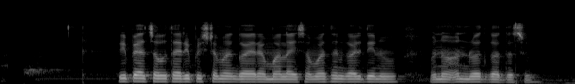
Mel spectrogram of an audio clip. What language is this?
Nepali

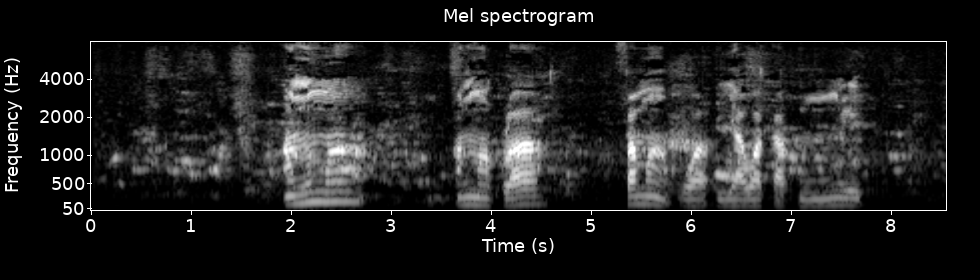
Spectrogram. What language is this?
Baoulé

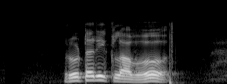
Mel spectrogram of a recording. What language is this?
Nepali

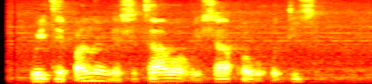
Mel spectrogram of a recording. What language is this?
Kabardian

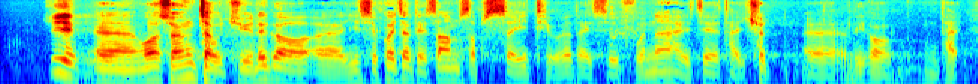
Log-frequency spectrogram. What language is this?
Cantonese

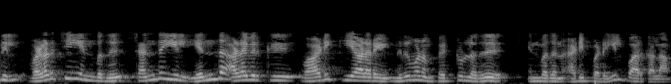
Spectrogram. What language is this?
Tamil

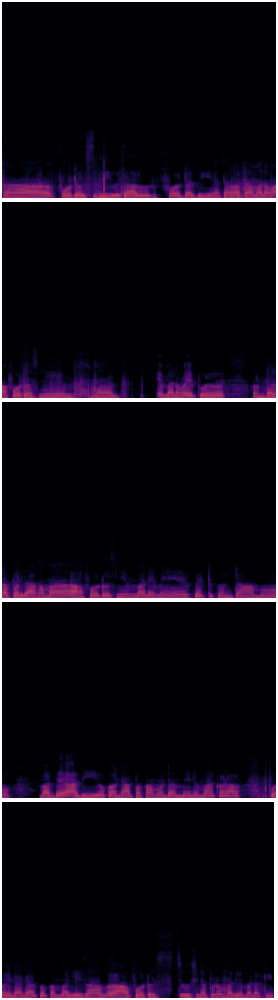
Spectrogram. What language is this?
Telugu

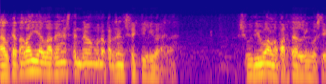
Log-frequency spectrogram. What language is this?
Catalan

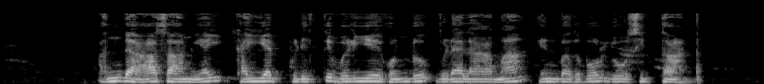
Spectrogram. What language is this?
Tamil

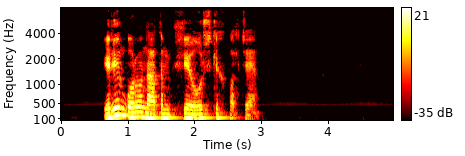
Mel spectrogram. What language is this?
Mongolian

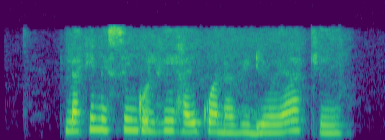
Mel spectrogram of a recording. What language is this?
Swahili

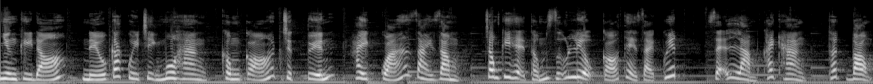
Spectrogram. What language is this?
Vietnamese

